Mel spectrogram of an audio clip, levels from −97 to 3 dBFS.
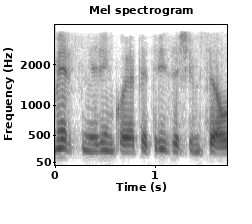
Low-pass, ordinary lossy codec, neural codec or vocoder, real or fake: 3.6 kHz; MP3, 24 kbps; codec, 24 kHz, 3.1 kbps, DualCodec; fake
